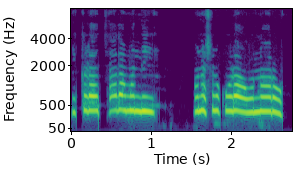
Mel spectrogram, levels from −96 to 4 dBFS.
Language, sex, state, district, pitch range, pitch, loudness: Telugu, male, Andhra Pradesh, Sri Satya Sai, 350-375 Hz, 365 Hz, -14 LUFS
